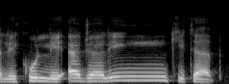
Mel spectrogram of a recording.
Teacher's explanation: في هذه الغنة عند حرف الكاف يخرج من الأنف فقط مرققا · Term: الإخفاء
